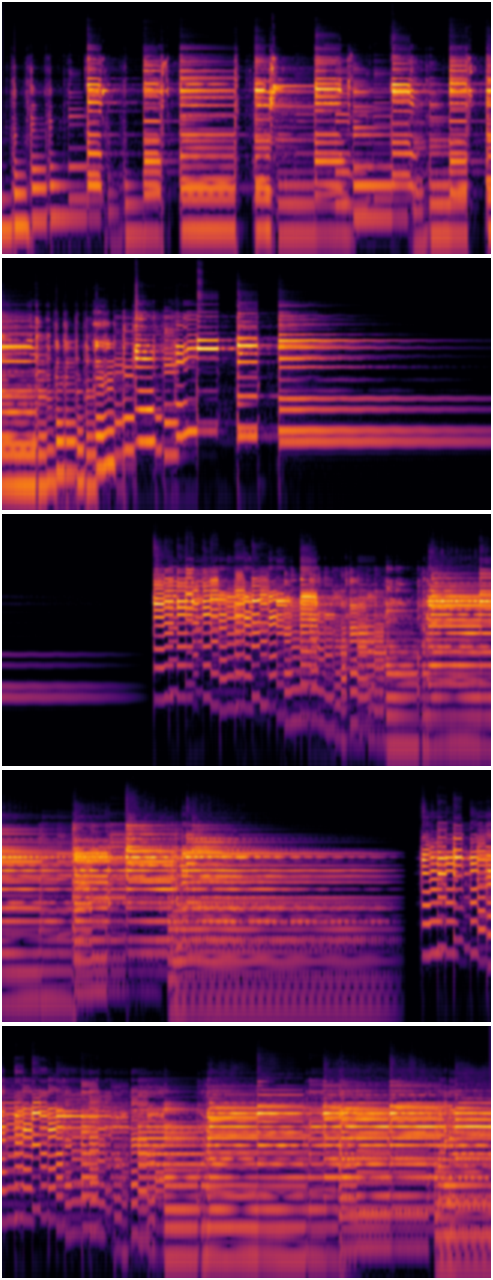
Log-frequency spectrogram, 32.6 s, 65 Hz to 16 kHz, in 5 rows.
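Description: Clean electric guitar: Telecaster-style guitars on both pickups, through a Fender Deluxe Reverb combo with added reverb, play the same short phrase three times. Each take ends on a chord left to ring and fade, and a new take starts abruptly at about 15 and 25 seconds.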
